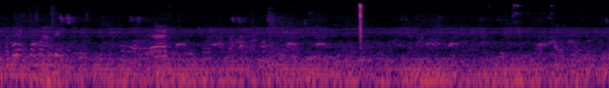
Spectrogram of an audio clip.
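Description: Faint, distant voices over steady low outdoor rumble, with a single sharp click about five seconds in.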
